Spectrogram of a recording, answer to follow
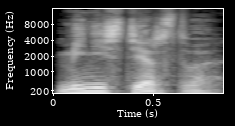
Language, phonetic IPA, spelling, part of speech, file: Russian, [mʲɪnʲɪˈsʲtʲerstvə], министерство, noun, Ru-министерство.ogg
- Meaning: ministry, department (a department of government, headed by a minister)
